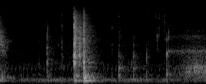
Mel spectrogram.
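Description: A plastic CD jewel case set down on a wooden tabletop. There is one sharp clack just under a second in, followed by a few fainter clicks of handling.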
